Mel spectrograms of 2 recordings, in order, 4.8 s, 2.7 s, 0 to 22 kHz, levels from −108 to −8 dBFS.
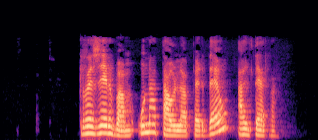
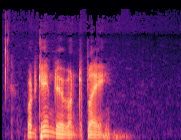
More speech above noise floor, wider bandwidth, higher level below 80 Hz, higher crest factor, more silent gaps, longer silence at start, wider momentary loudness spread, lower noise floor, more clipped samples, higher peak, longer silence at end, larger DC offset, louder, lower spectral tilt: first, 66 dB vs 48 dB; second, 7.6 kHz vs 15 kHz; second, -60 dBFS vs -46 dBFS; about the same, 18 dB vs 20 dB; neither; first, 1.2 s vs 0.4 s; second, 7 LU vs 14 LU; first, -84 dBFS vs -68 dBFS; neither; about the same, -2 dBFS vs -2 dBFS; second, 0.65 s vs 0.9 s; neither; about the same, -18 LUFS vs -20 LUFS; about the same, -6.5 dB/octave vs -6 dB/octave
